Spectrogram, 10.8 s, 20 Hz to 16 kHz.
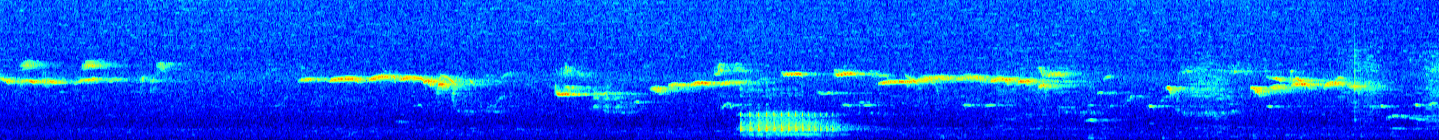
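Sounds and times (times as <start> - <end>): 
woodpecker drumming: 5.5 - 6.5.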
